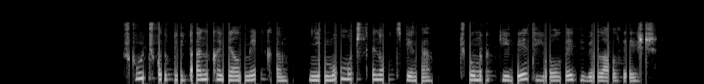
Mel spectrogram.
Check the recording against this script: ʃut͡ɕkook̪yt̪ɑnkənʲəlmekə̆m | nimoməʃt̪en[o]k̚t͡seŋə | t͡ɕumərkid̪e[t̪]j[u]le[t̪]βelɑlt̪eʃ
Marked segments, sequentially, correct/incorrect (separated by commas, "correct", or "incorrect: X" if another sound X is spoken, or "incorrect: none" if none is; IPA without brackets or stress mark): correct, correct, incorrect: o, correct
